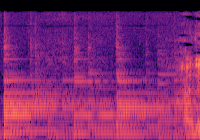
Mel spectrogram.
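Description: Classical (nylon-string) guitar playing a steady strummed and picked chord pattern. A man's singing voice comes in near the end.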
